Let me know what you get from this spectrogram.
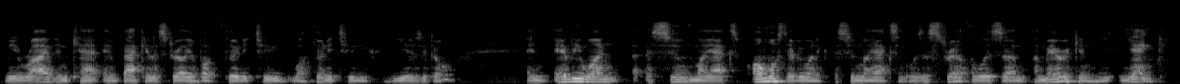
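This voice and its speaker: Deep-voiced Canadian man on a dull call. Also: a little mellow. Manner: halting, many restarts and fillers. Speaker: company founder presenting. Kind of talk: seminar Q&A answers. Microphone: video call. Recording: dull lo-fi video call audio.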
